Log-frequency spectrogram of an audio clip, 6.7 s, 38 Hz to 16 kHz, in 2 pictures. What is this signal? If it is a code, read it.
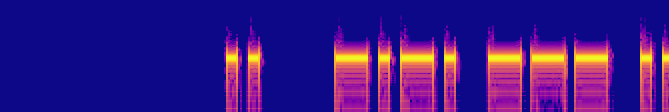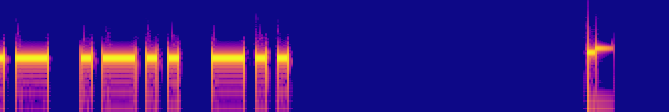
Morse code, heard as a keyed tone, about 23 wpm, 700 Hz. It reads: I COULD
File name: Build A Phrase - 2-Word Phrases - 22wpm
